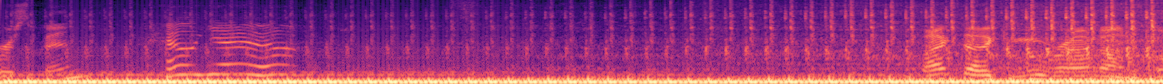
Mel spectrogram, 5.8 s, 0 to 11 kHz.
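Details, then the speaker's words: 1989 Ford Probe GT parts car, run at open throttle: a steady idle with a sharp, regular knock about three times a second, loud over the engine. Cause unknown. "it even sounds good it's got a wicked knock what's going on there buddy"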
